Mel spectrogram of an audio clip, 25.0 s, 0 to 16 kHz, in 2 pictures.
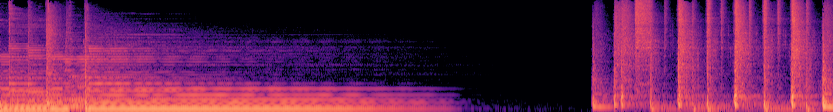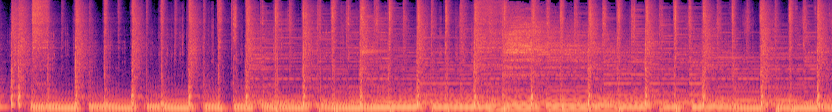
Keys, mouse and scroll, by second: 7.3 F2, 16.4 o, 20.3 m, 24.3 s.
